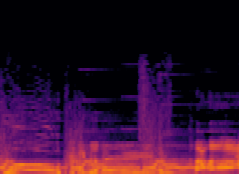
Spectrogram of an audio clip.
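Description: Cartoon spring "boing" sound effects for a bouncing character, about two springy bounces, each a pitch that arches up and falls away.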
